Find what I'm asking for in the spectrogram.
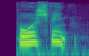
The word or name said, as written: borsving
